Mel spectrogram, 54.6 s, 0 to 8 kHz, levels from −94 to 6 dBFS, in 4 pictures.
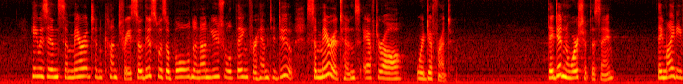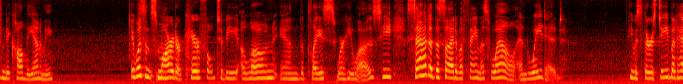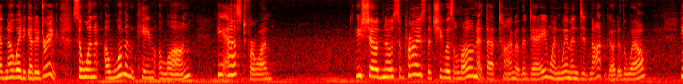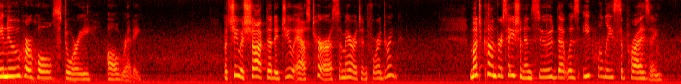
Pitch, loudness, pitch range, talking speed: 225 Hz, -32 LUFS, 185-260 Hz, 140 wpm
